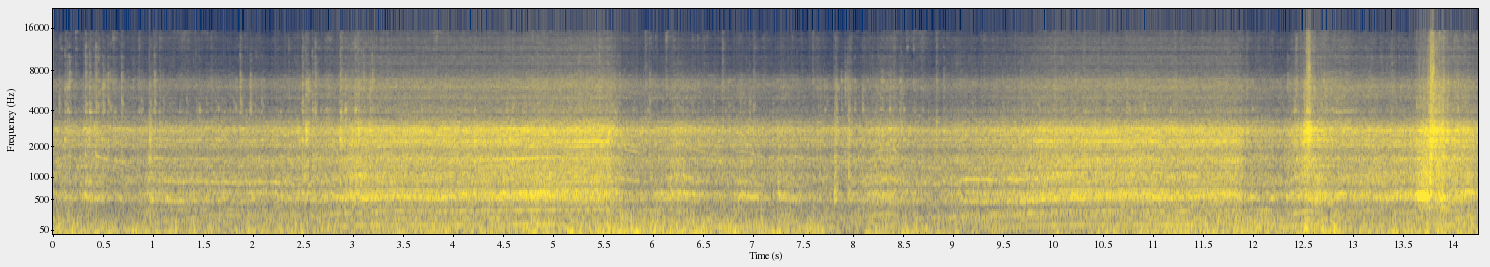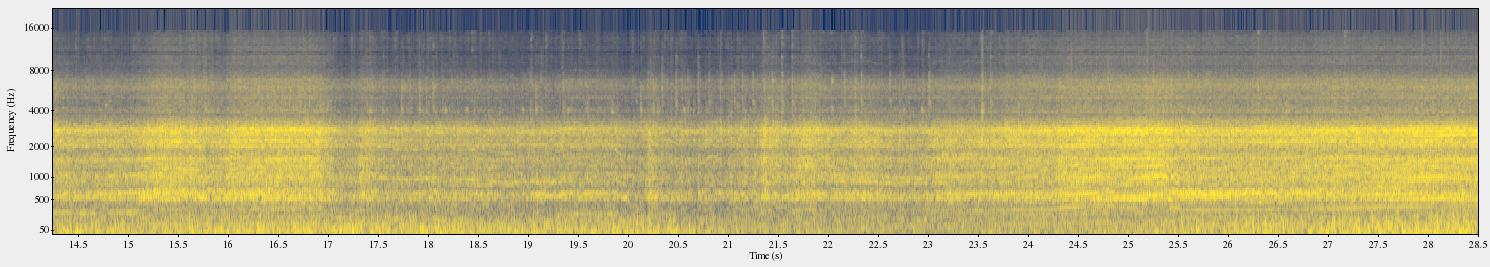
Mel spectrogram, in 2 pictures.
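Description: Stadium Super Truck V8 engines running hard at race speed, heard from on board, the engine pitch rising and falling with throttle and gear changes over road and wind noise. Two sharp bangs about a second apart near the middle.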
